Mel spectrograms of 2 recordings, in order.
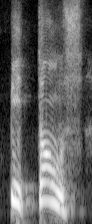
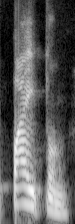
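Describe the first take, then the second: First: It is said with a Portuguese pronunciation. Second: It is said with an English pronunciation. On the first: "Nós podemos dizer em português" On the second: "o correto, a pronúncia é"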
